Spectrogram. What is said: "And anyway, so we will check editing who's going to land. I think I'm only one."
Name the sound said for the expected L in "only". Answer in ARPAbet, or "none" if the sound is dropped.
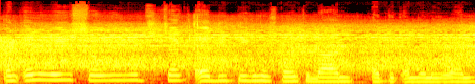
none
